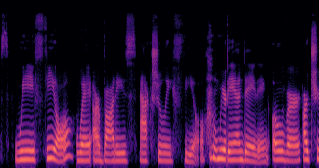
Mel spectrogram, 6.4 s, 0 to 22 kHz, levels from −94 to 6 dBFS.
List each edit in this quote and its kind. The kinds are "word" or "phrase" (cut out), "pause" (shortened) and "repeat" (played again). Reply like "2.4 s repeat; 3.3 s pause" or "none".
1.5 s word; 4.5 s phrase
